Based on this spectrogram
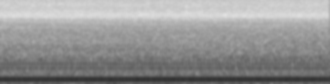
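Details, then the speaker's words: HVAC furnace flashing a four-flash diagnostic code, flame no longer lighting: steady low electrical hum at one pitch with no ignition or airflow; owner suspects the fan motor or its capacitor, not confirmed. "that's the noise I was hearing last night and uh yeah now the Flame's not even kicking on but it was kicking on a while ago yeah that noise right there is what's bugging me I think it's the fan motor"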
